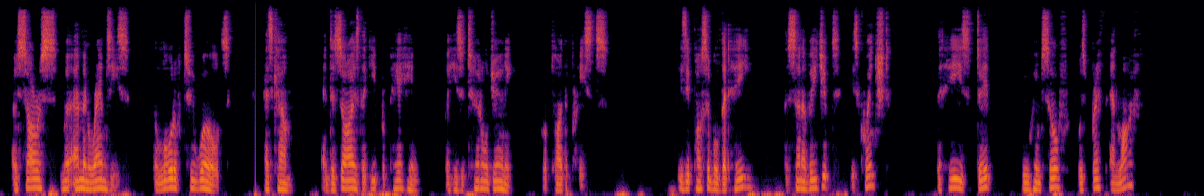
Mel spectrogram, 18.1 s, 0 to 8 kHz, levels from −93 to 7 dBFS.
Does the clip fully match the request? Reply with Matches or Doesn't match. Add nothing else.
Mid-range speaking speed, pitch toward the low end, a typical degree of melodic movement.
Matches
